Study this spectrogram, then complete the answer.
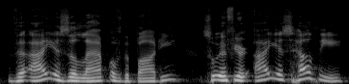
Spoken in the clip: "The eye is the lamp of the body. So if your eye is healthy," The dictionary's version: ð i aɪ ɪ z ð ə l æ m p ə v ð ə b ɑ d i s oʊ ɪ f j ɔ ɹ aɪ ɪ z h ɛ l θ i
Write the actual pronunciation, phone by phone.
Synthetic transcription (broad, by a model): ð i aɪ ɪ z ð ə l æ m p ə v ð ə b ɑ d i s oʊ ɪ f j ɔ ɹ aɪ ɪ z h ɛ l θ i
